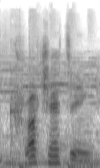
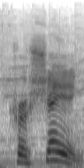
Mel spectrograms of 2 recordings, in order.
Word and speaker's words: crocheting: dead lovely wholesome man crotch heading crushing crocheting that's how you say it words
